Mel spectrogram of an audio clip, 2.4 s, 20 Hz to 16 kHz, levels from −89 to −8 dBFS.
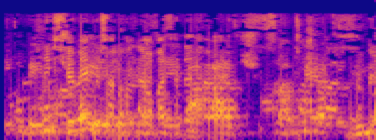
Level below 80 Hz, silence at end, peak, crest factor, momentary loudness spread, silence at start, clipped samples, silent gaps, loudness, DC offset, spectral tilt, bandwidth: -54 dBFS; 0 s; -6 dBFS; 18 dB; 6 LU; 0.05 s; under 0.1%; none; -22 LUFS; under 0.1%; -2.5 dB/octave; 11.5 kHz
